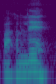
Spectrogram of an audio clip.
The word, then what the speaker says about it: parler: parler, a이은때에서 은때는 발음이 안 되죠. 그냥 parler.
